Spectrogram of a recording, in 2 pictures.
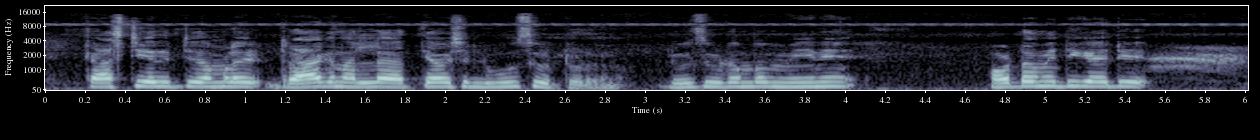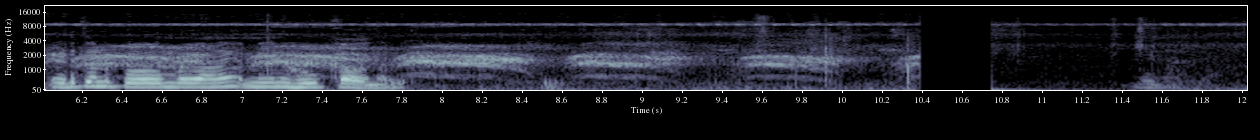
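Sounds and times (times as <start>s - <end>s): bird calling: 2.1s - 10.4s.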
